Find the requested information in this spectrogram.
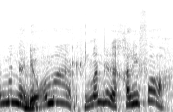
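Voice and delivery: high, puzzled call of a foreign noble; surprised asking. Acted. Hormuzan asking the companions where the caliph is, high and puzzled. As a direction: search the room in disbelief.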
